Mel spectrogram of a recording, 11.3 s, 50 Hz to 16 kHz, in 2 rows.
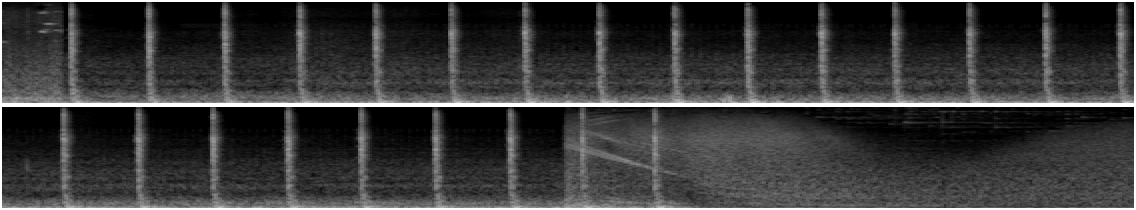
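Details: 2014 Ford F-150 EcoBoost FX2: sharp, steady clicking under the dash, nearly three a second, from a faulty HVAC blend door actuator, one of four on the truck, later replaced.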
